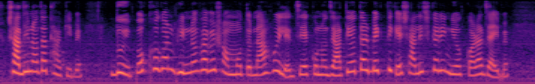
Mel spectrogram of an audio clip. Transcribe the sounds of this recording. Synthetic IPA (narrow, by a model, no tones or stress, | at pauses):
ʃad̪ʱinot̪at̪ʰakibe | d̪ujpokʰːoɡɔnbʱinːobʱabeʃɔmːot̪onaɦojled͡ʑekonod͡ʑat̪iot̪aɾbek̚t̪ikeʃaliʃkaɾinijoɡ̚kɔɾad͡ʑajbe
